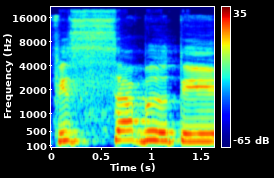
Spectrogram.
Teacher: تو یہاں پر میں نے اخفا کیا ہے، مِنْكُمْ فِي السَّبْتِ، سین کو مضبوطی کے ساتھ پڑھنا ہے کیونکہ اس کے اوپر مشدد ہے ، فا کے ساتھ ملا کے پڑھنا ہے، فِي السَّبْتِ، آگے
